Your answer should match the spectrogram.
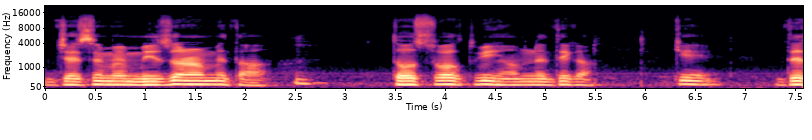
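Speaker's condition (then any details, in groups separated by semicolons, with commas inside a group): Coma after road accident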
